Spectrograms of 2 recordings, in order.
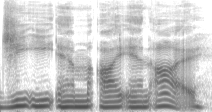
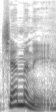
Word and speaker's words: Gemini: the one that spelled g e m i n i how do you say it most people say Gemini like if your sun sign is a Gemini that's what you say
